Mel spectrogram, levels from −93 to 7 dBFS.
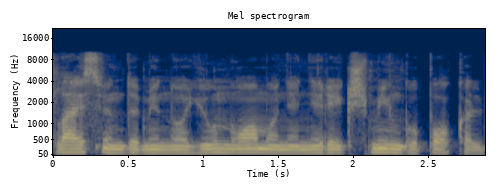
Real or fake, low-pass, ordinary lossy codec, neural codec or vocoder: real; 9.9 kHz; AAC, 64 kbps; none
